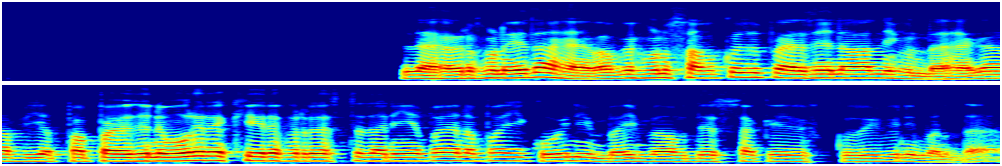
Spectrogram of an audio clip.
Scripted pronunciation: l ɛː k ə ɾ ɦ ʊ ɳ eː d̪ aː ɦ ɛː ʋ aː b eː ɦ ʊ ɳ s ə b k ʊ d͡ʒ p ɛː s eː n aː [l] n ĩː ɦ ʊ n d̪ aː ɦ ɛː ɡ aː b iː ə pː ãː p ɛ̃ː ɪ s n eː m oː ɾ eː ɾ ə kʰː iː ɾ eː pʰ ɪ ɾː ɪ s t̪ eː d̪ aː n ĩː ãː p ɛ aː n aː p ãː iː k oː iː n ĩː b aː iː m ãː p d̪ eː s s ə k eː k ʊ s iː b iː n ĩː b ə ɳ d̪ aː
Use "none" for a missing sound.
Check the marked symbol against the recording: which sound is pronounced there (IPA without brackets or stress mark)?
l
